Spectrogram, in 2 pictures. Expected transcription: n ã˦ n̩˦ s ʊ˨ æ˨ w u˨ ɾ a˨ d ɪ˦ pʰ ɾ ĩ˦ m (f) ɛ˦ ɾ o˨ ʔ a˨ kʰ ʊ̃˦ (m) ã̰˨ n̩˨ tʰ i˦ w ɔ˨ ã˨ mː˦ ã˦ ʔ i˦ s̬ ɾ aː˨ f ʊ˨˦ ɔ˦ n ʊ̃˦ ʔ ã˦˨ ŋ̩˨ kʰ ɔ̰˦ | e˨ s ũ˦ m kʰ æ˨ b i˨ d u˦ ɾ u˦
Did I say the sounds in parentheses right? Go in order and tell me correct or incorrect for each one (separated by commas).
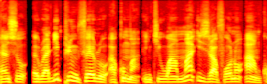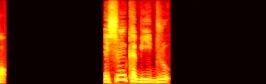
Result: correct, correct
